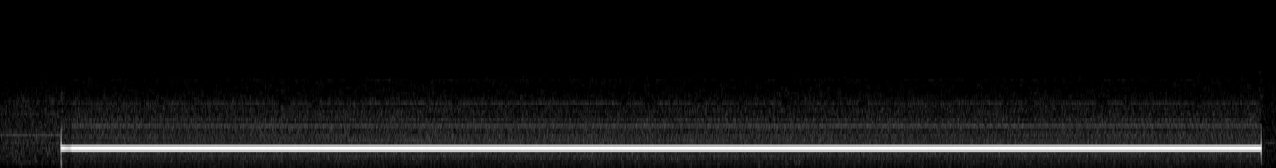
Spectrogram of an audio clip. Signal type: Emergency Alert System (SAME) tones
